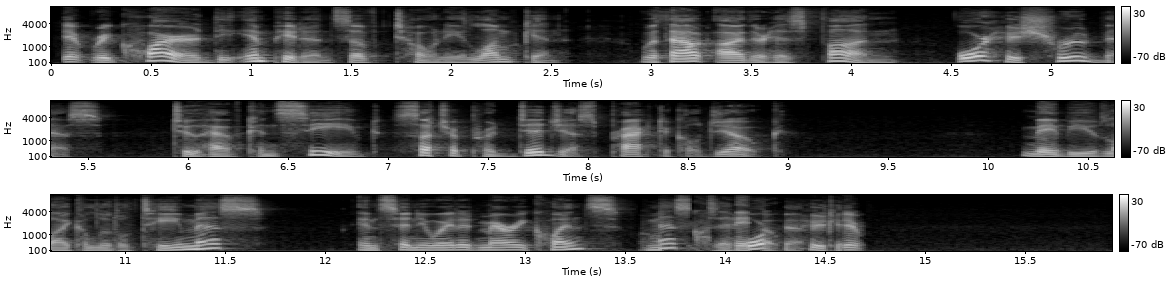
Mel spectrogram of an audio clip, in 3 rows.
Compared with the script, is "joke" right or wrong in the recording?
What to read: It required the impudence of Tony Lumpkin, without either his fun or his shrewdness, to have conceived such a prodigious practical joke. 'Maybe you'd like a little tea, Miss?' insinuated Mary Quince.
right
